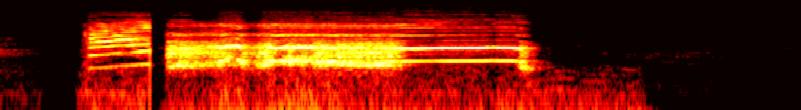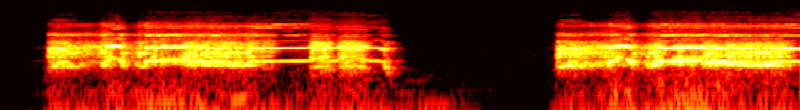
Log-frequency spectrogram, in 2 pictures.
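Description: Rooster crowing three times, each crow ending in a held note, with short pauses between.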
